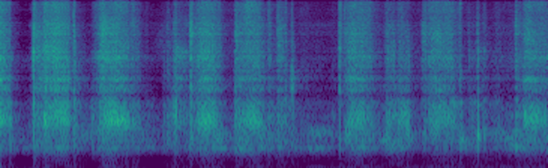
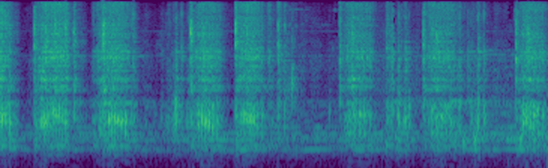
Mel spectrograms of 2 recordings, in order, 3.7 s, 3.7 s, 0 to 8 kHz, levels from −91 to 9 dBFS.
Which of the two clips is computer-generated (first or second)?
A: first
